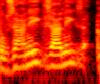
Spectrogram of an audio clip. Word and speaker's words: Zonnique: Yo, like, niggas like, yo, Zonnique, am I saying it right? – Yeah.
